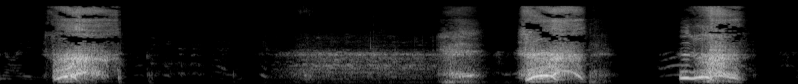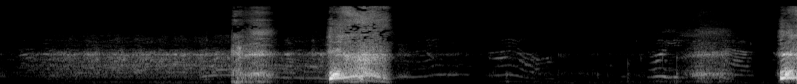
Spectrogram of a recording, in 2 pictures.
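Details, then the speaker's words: Person deliberately inducing a sneezing fit: a run of about seven sharp, explosive sneezes, with gasping build-up breaths between some of them; says they usually sneeze 18 or more times. "uh because i wanted 18 out of there but there'll be more i sneeze way more than 18 times or 19 times"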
